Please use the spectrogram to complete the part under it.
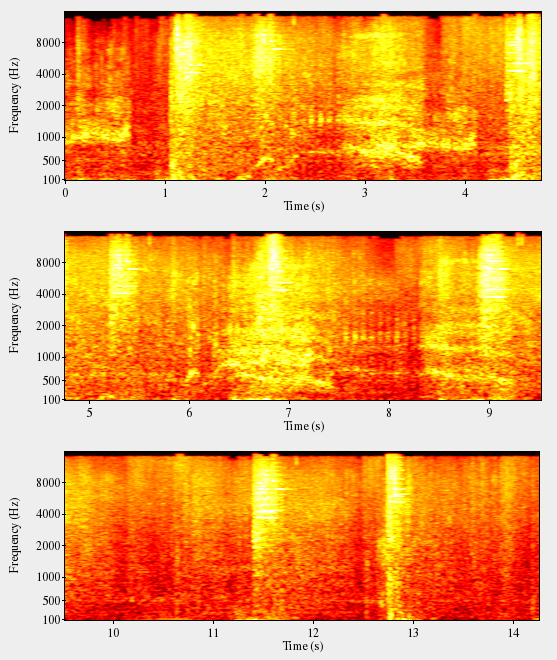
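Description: Weapons clang and strike hard in a fight.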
